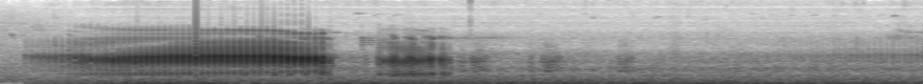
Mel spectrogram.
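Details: A frog's mating call on a millrace in the morning: a loud, rapidly pulsed buzzy trill rising in volume for about two seconds, then a shorter pulsed burst and fainter calls behind.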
